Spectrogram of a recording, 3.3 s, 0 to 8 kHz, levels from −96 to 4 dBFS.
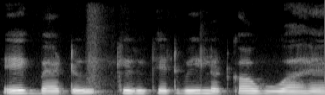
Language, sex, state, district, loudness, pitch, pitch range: Hindi, female, Haryana, Charkhi Dadri, -16 LUFS, 190 Hz, 180-195 Hz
